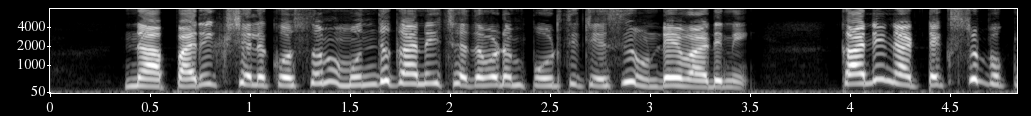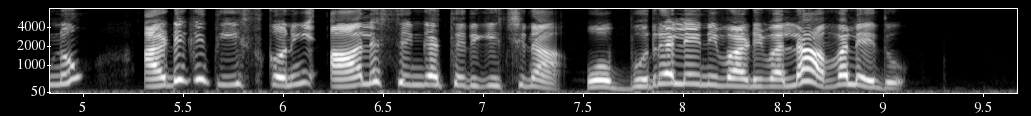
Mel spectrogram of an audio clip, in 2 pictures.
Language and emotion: Telugu, angry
